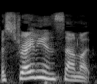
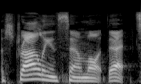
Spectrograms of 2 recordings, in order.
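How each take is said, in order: First: Said in the usual way. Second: Rounded mock Australian vowels; awful Australian accent. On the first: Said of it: "okay, I'm gonna do my awful Australian accent now". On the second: Shown as a demonstration. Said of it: "I'm gonna do my awful Australian accent now".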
